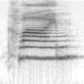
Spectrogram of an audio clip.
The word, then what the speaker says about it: climb: So, for example, in the word bomb, climb, tomb, we don't say bomb, climb, tomb. The B is silent in all of these words.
